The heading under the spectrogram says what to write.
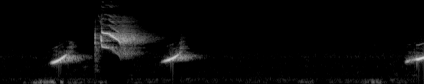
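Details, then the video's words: Indian ringneck parrot chirping: rising whistled chirps around a single harsh, noisy higher call, with soft low rustling between notes. "Ringneck Parrot Chirping And Making Natural Sounds"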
